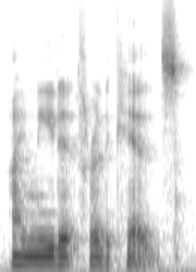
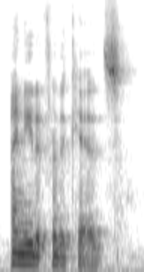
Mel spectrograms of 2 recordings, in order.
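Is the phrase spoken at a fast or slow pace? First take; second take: slow; fast. First: The phrase is spoken at a slower pace. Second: The phrase is spoken at a quicker pace. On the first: "at a slower rate" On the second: "If that speed or that rate is too fast for you"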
